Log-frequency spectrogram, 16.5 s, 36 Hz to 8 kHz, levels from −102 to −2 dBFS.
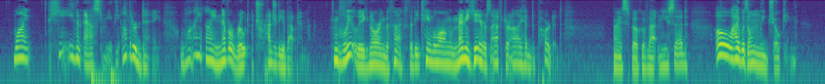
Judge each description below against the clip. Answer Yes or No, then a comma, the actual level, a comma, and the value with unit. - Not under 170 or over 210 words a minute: No, average, 155 wpm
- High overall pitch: No, low, 135 Hz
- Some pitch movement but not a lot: No, wide, 7.3 semitones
